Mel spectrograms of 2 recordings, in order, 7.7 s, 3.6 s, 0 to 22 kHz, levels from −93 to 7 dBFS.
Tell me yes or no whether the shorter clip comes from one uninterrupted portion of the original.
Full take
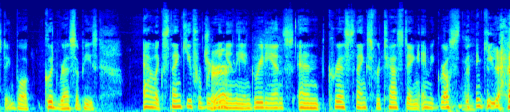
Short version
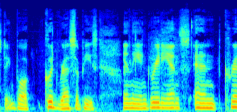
no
